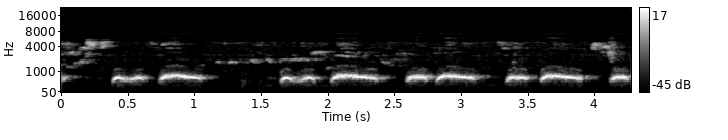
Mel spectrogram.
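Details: Champion Thai zebra dove that has won prestigious competitions, its voice the standard judged by professional judges: low, rolling coos in quick pairs and longer drawn notes, repeated steadily. Thin chirps of other birds are heard in the background.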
